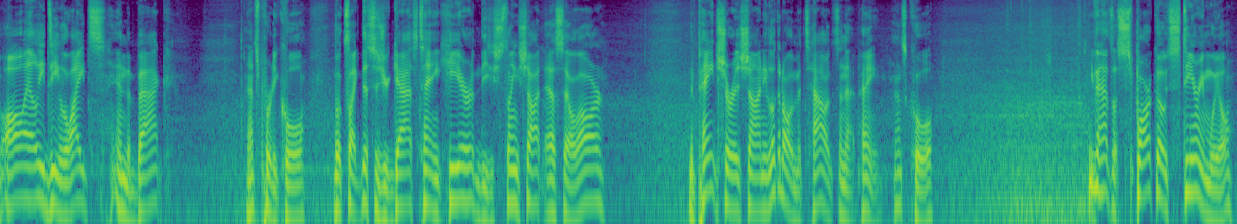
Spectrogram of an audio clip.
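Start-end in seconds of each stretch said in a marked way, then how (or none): none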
